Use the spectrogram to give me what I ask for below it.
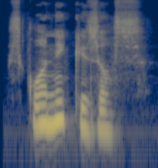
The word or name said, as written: Squanni kesos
